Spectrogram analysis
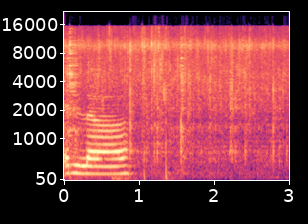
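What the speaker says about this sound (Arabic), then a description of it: "ضفنا كمان قرنين الفلفل كده عشان ان احنا نشوحهم مع اللحمة بتاعتنا" Peppers sautéing in a pot with meat for a one-pot pasta dish, a loud steady sizzle with stirring scrapes throughout, preceded by a short tonal squeal at the start.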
